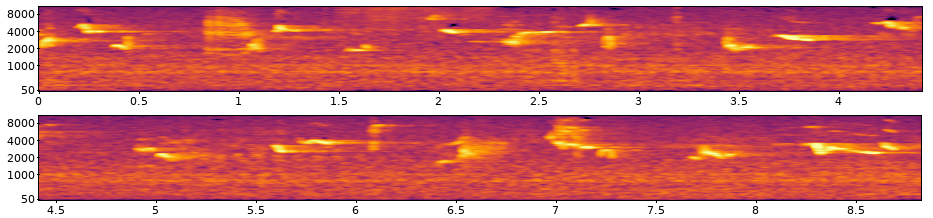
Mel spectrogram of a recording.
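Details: Gray catbird mimicking in mockingbird fashion, delivering a rambling series of short, varied phrases, squeaky whistles, slurred notes and scratchy chips, with brief gaps between, against faint background hiss.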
